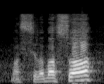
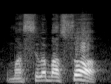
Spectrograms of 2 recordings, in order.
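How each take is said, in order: Both takes have the same delivery.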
